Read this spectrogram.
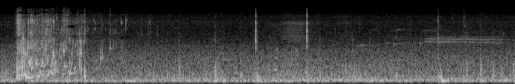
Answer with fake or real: real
